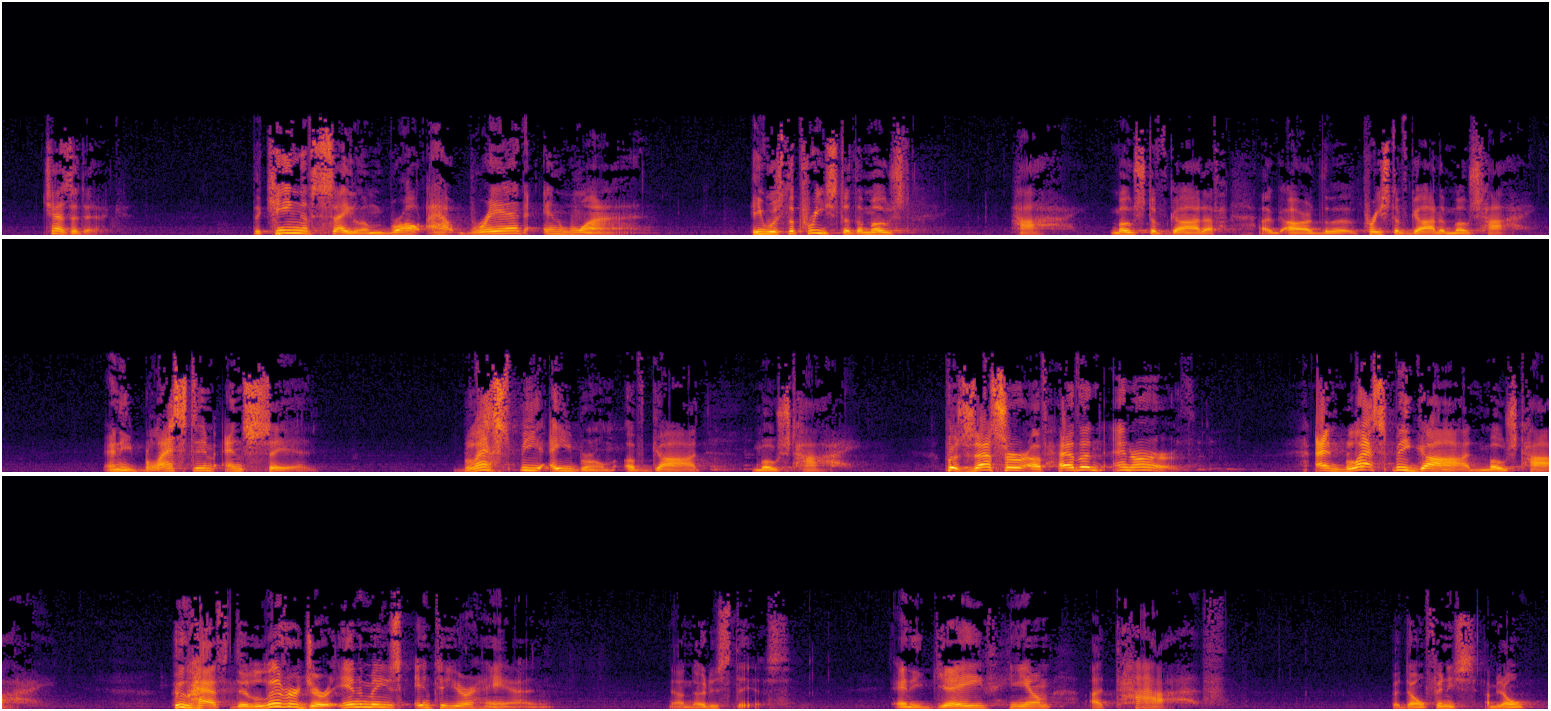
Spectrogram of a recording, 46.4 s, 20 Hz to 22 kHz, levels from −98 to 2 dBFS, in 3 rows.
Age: 60-79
